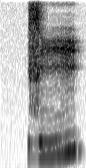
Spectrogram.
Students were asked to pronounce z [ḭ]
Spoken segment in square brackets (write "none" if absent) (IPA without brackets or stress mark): i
